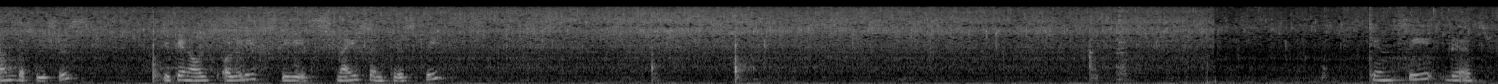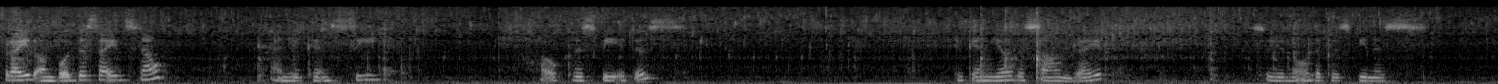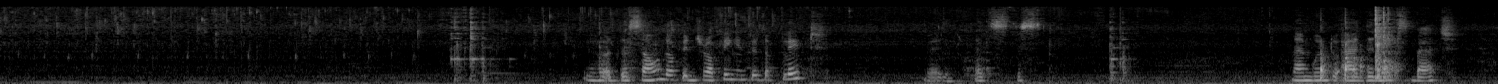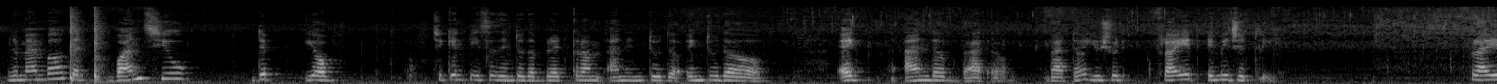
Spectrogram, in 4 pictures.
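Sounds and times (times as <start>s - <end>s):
chicken deep-frying in oil: 0.0s - 41.3s, 49.5s - 59.9s.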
